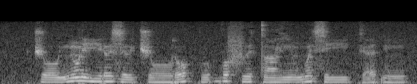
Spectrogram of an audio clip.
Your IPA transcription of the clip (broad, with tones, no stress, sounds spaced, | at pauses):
t͡ʃ oː˨ ɲ ũ˦ ɾ iː˧ ɾ ɨ˧ z ɨ˨ t͡ʃ oː˨ ɾ o˦ k u˨˦ ɡʷ ə˦ f ɨ˧ t ã˧ ɣ ĩ˧ ɡʷ ĩ˦ s iː˧ k ɛ˨˦ ɗ ĩ˧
